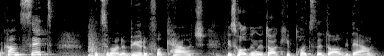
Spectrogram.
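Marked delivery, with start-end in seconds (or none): 0.0-0.6 high, coaxing invitation; inviting. Retold or imitated. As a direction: imitate a host coaxing a guest to sit. Host seats scared visitor.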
